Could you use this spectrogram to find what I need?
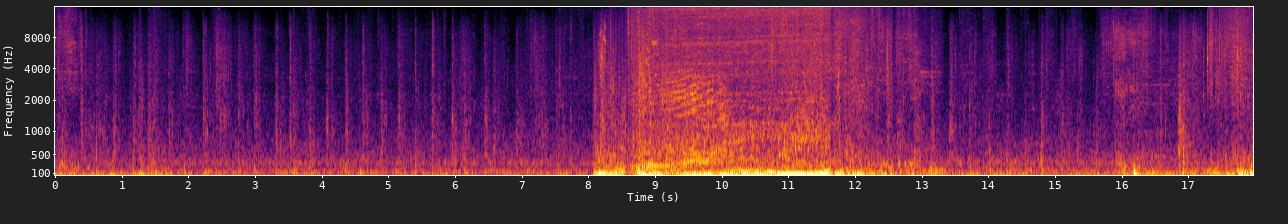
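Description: Footsteps crunch over snow and rock.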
